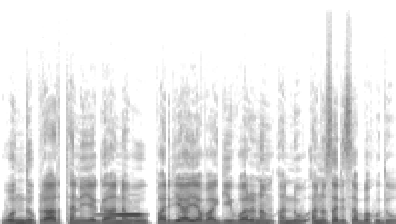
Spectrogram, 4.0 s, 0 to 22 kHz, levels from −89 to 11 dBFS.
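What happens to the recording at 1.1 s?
A loudspeaker feedback squeal runs from 0.92 to 1.48 s, between "ಒಂದು ಪ್ರಾರ್ಥನೆಯ" and "ಪರ್ಯಾಯವಾಗಿ ವರ್ಣಂ". The microphone re-picks its own speaker output, and a 974 Hz tone swells over roughly a third of a second to about 5 dB above the speech. On a spectrogram it shows as a bright horizontal line.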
